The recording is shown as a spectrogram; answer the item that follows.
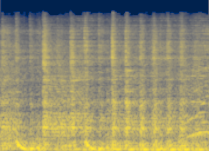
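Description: Loud amplified folk dance music from a live wedding band, instrumental here, with a heavy bass and a steady, driving drum beat.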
